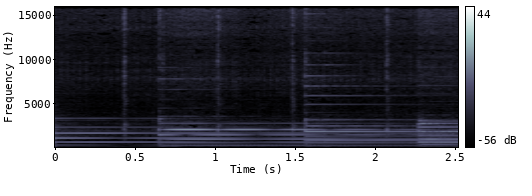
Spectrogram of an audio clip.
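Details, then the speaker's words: Old quarter-hour pendulum wall clock chime melody out of order: three separate clear bell strikes fading slowly as the chime train sounds notes one by one. "Ah, suara yang kacau itu seperti, misalnya, mendengar suara gong di nomor enam."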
